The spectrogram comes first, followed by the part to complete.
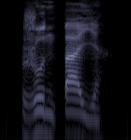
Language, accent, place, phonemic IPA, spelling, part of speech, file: French, France, Lyon, /ʒon paj/, jaune paille, adjective / noun, LL-Q150 (fra)-jaune paille.wav
- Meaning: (adjective) straw (of a pale, yellowish beige colour, like that of a dried straw); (noun) straw (colour)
